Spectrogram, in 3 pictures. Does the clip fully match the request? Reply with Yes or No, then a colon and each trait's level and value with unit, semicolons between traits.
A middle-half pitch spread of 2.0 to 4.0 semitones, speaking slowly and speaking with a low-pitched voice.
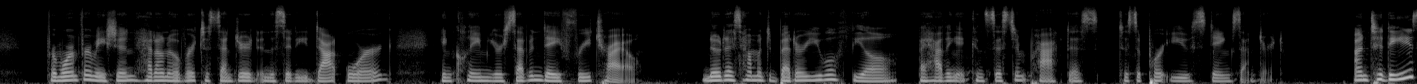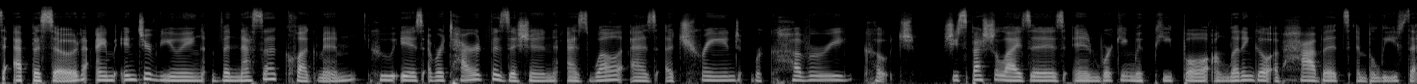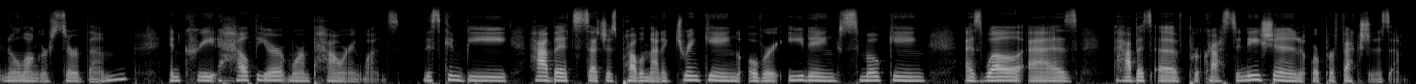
No: average, 3.5 semitones; slow, 130 wpm; medium, 175 Hz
